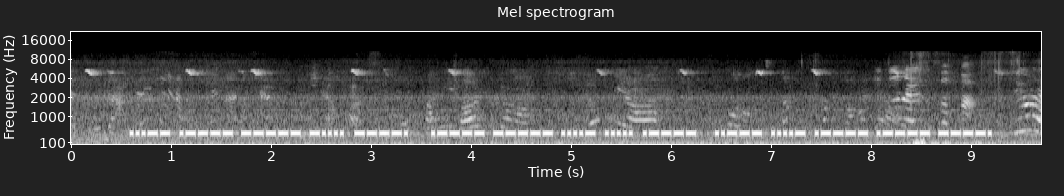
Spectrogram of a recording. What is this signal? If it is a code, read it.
Morse code, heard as a keyed tone, hand-sent with a paddle, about 40 wpm, 430 Hz, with the noise of a residential street. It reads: 31069 10451 24119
